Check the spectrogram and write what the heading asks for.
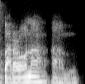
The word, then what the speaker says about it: Barahona: My name is Barahona. I put my pronunciation in there, like just it's not a very common name, but the main thing for my name is leave out the H basically.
